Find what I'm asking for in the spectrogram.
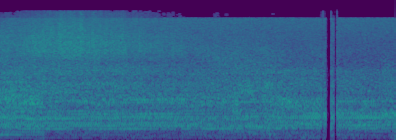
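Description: A Ram drag racing vehicle launches down a True Street drag strip at Atlanta, a sustained, fairly distant engine roar rising in pitch as it accelerates, steady and unbroken before a brief dropout near the end.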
